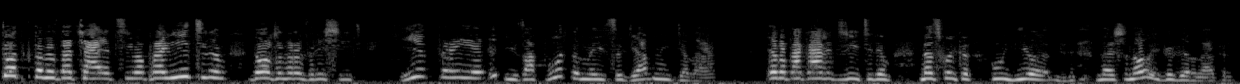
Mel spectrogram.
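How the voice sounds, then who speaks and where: A duke's crafty steward in a radio drama. The voice is very high and unhurried, with formal, deferential phrasing. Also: female voice, dull audio. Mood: ceremonious. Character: sly, ceremonious male steward of a duke. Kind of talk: radio play acting.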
